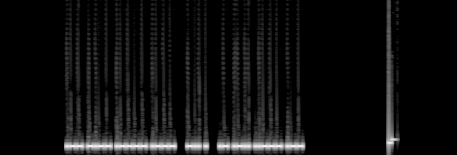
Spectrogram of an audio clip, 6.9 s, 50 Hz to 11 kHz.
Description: Morse code, heard as a keyed tone, about 44 wpm, 700 Hz. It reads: WY1J DE AL2W
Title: USA Callsign DE Callsign - 4 Characters - 45wpm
